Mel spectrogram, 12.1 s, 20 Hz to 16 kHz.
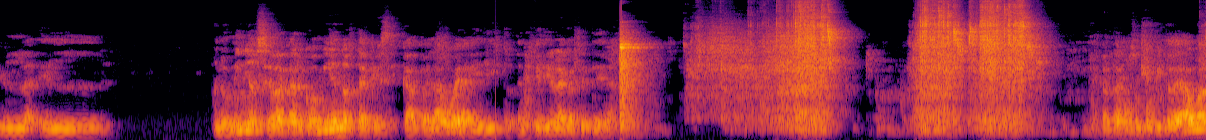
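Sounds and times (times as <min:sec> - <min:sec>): espresso machine pump buzzing: 0:09.1 - 0:10.5.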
